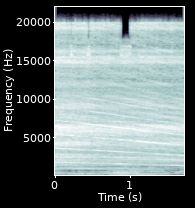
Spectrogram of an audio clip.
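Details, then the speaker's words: 10-pin universal brush motor tested through a dimmer at nearly 1 A and 37 W, spinning clockwise: a steady, even high-pitched whine with no rubbing or rattle, spinning freely and running clean. "que tenemos un consumo está está girando sentido horario"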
